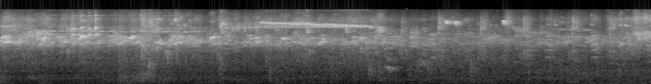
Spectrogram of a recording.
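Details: Masked lovebird, violet mutation, standard, one of a captive collection; rapid high-pitched twittering and squeaky chirps run throughout, with a drawn-out whistled note in the middle and scattered sharper calls.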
